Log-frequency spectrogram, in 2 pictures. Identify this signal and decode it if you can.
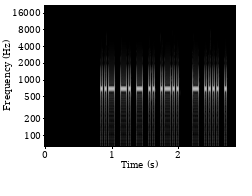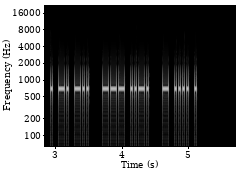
Morse code, heard as a keyed tone, about 40 wpm, 700 Hz. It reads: UNTIL THE END OF THE
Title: Sets of 5 Words Encore 40wpm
